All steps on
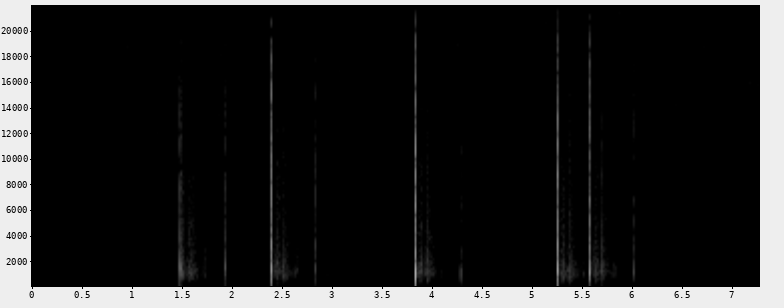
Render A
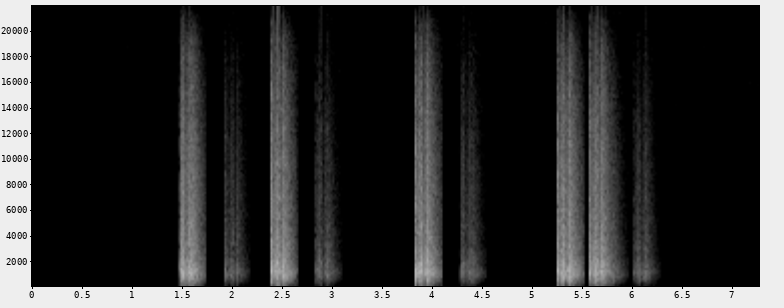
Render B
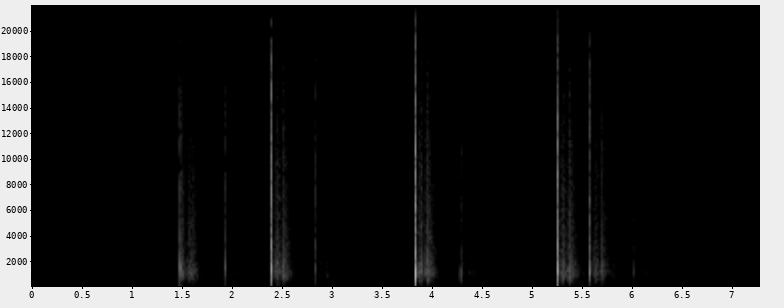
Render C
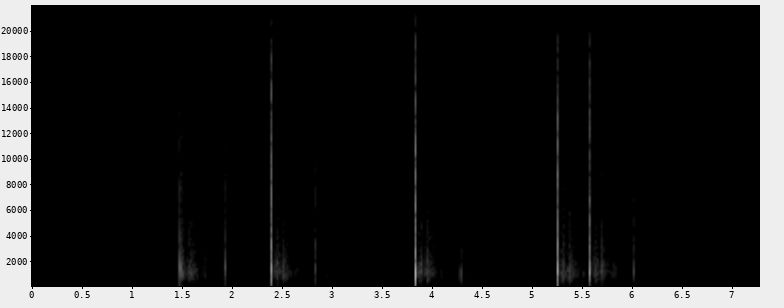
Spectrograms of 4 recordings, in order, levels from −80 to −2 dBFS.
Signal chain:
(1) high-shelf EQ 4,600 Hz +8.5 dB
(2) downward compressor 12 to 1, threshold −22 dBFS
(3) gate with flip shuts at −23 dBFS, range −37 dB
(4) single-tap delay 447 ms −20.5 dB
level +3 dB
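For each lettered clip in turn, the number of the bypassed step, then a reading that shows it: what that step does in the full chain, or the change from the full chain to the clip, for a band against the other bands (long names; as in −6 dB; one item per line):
3, change in crest factor −11.5 dB
2, average gain reduction 4.0 dB
1, 8 kHz band −6.0 dB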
